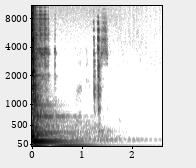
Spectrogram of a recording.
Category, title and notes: Music > Solo percussion
med low tom- oneshot buzz 12 inch Sonor Force 3007 Maple Rack
acoustic, beat, drum, drumkit, drums, flam, kit, loop, maple, Medium-Tom, med-tom, oneshot, perc, percussion, quality, real, realdrum, recording, roll, Tom, tomdrum, toms, wood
